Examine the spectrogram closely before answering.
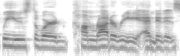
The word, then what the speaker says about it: camaraderie: We don't spell the word comrade, comrade, as we do the word camaraderie or camaraderie, which is spelled like the French word.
